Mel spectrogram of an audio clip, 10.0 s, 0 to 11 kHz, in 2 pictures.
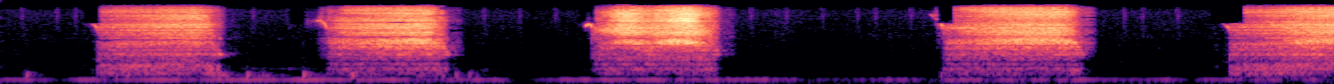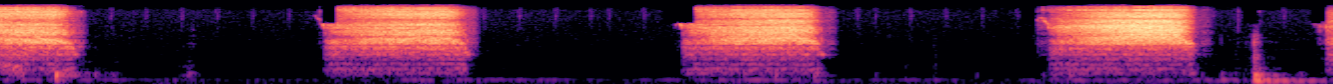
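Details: Barn owl chick in a nest box at 8 pm in May, after rain, demanding dinner from its mother: eight wide-band raspy screeches, about 1.2 seconds apart, over a faint background hum.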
